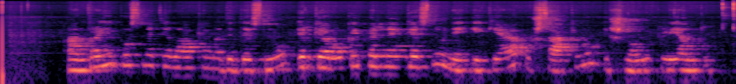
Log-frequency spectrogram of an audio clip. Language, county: Lithuanian, Marijampolė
